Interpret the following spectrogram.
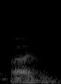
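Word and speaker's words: خواجه: 2 7 nota geçiyoruz Farsça bazı kelimelerde ha harfinden sonra vav harfi yazılır fakat okunmaz mesela Orada ne yazıyor havace gibi yazıyor Görüyor musunuz ha havace ama nasıl okunur Hace Hace bir şey çekmesi gibi Evet Hace Hoca demektir Tamam Hace havace yazılır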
